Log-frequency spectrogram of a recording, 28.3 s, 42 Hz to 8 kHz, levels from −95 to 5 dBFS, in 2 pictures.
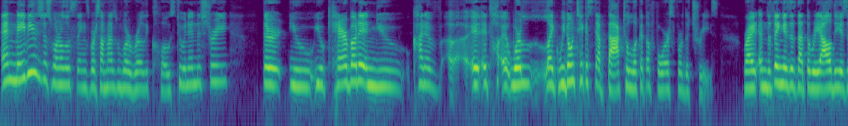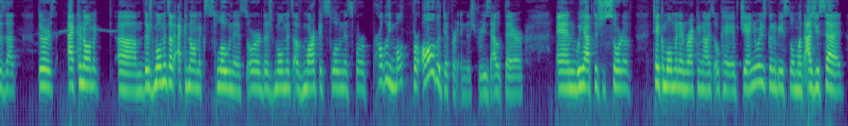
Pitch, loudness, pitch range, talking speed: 215 Hz, -18 LUFS, 200-240 Hz, 230 wpm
